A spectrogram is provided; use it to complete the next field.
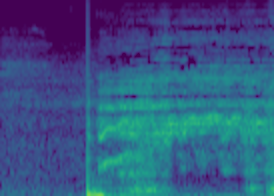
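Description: A horse whinnies once, loud, its shrill, wavering neigh bursting in suddenly after a brief quiet moment and trailing off with a rough, breathy tail.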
